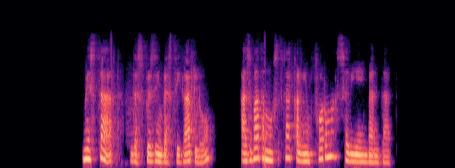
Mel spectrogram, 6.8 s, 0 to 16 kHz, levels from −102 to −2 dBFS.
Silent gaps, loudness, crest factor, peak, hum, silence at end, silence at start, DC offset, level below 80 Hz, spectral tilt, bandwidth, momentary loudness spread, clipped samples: 3.24-3.61 s; -22 LUFS; 18 dB; -4 dBFS; none; 1 s; 1.25 s; under 0.1%; -58 dBFS; -9 dB/octave; 6.4 kHz; 11 LU; under 0.1%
